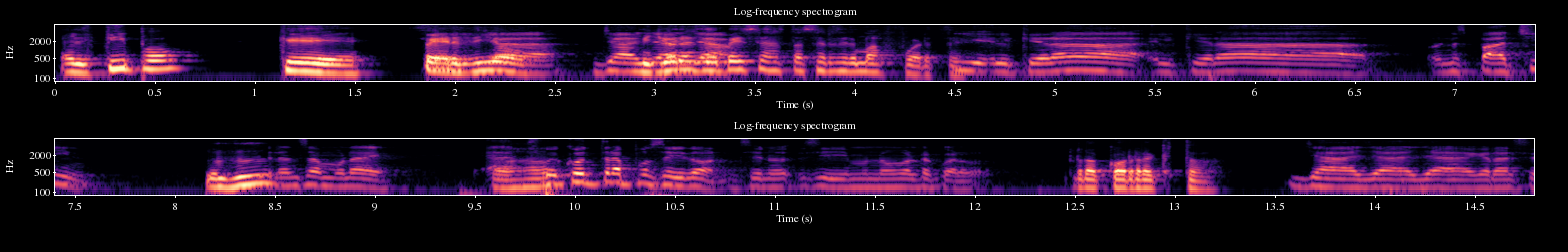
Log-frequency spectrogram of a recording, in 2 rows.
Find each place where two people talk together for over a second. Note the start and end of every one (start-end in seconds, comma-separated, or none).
1.7-3.3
